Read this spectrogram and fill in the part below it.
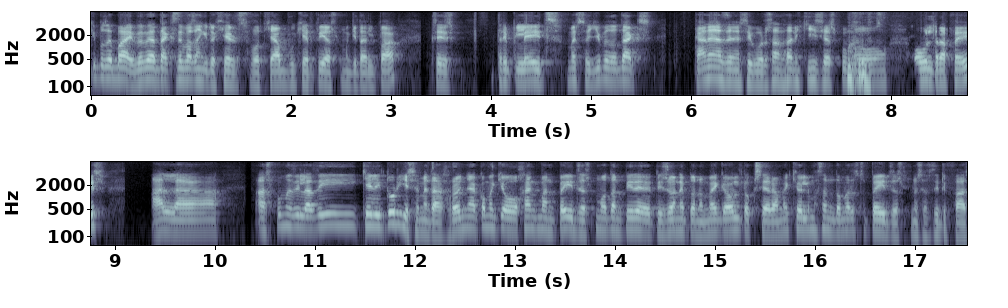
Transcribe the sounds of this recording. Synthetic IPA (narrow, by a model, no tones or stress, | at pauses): ipuðebɐive̞veɐd̪ɐksiðevɐzɐnceoçe̞ɾit̪u̥st̪i̥fo̞t̪çɐpuce̞ɾt̪iɐspumece̞t̪ɐlipɐ | kse̞ɾis | t̪ɾiplejt̪smesst̪oʝipe̞ðo̞d̪ɐksi̥ | kɐne̞nɐzðenesiɣuɾo̞sɐnθɐnicisiɐspumeo | oult̪ɾɐfes | ɐlɐ | ɐspume̞ðilɐðice̞lit̪uɾʝise̞me̞t̪ɐxɾo̞ɲɐːko̞mɐce̞o̞xɐŋɡmɐnpe̞jd͡zɐspumeo̞t̪ɐnpiɾe̞t̪izoniepot̪ono̞meɐɡɐo̞lit̪o̞kse̞ɾɐme̞ceo̞limɐst̪ɐnt̪o̞meɾo̞st̪upe̞ijd͡zɐspumesɐft̪it̪ifɐi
